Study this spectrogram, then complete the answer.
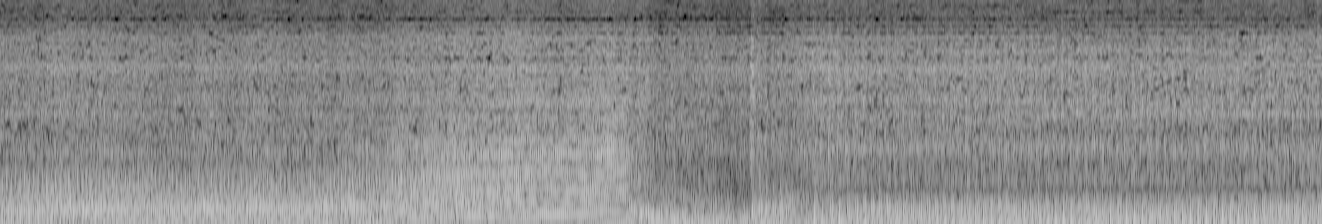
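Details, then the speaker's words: Suzuki Satria FU after adjusting and tightening the noisy cam chain: small throttle blips, then a steady, even idle with no tick-tick rattle from the cam chain; adjustment judged sufficient, normal running. "dan ternyata gak ada ya berarti ini setelan Udah cukuplah"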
